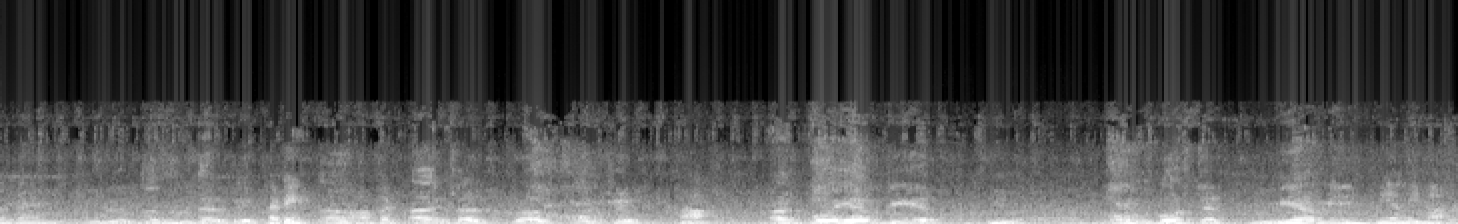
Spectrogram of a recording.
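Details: Patient with dysarthria caused by stroke, speech not clearly articulated; dysarthria.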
